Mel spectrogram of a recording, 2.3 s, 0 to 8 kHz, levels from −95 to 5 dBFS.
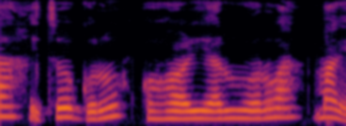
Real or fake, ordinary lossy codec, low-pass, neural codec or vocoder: real; none; none; none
